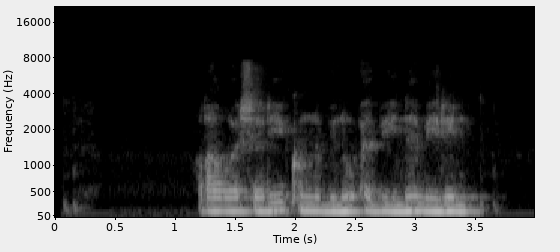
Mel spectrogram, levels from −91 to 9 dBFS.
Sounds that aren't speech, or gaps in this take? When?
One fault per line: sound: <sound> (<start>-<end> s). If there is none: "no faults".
no faults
